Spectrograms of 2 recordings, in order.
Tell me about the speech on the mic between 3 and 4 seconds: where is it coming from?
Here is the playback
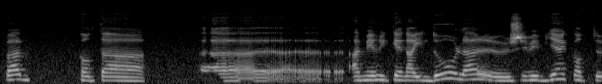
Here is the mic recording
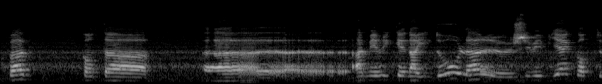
echo only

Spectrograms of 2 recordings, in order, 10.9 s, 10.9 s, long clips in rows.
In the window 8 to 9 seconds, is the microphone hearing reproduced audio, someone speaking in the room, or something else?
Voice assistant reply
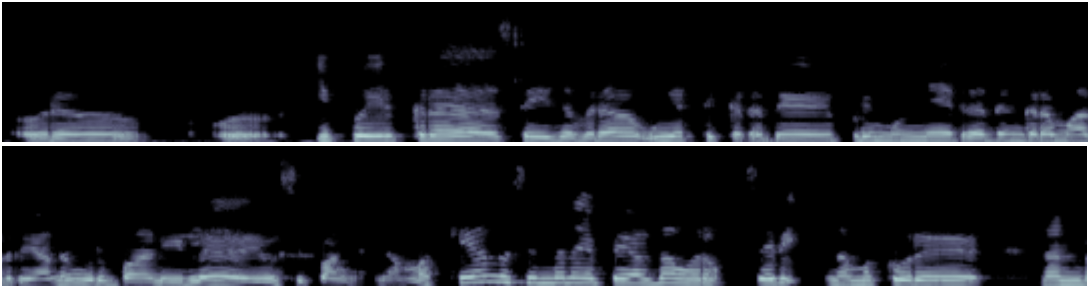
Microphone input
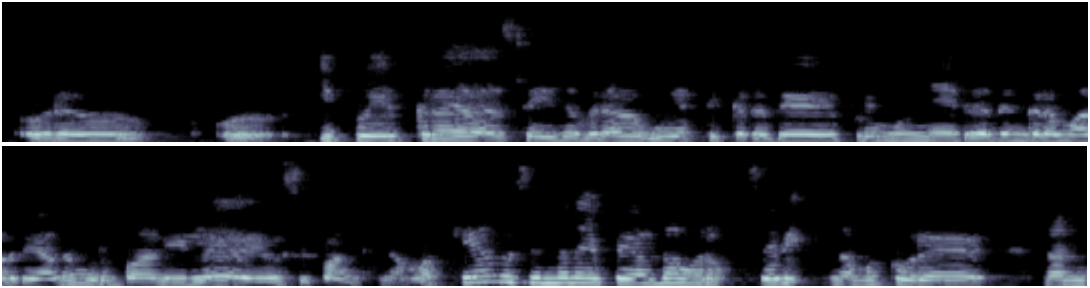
echo only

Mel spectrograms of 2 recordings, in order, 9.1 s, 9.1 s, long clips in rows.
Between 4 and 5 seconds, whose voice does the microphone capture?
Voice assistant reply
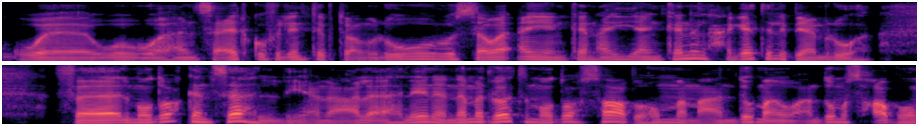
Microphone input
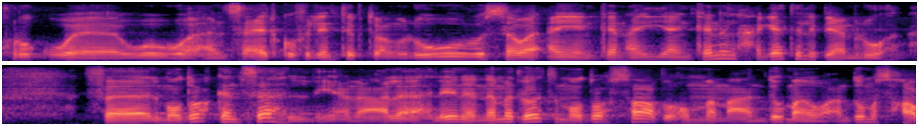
echo only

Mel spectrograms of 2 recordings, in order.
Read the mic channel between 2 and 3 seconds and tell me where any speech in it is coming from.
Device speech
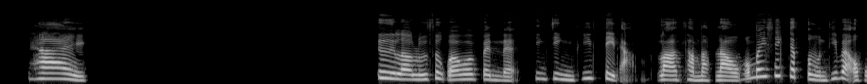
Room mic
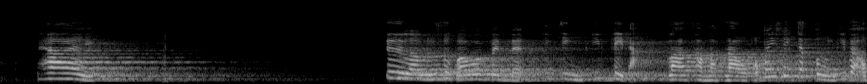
neither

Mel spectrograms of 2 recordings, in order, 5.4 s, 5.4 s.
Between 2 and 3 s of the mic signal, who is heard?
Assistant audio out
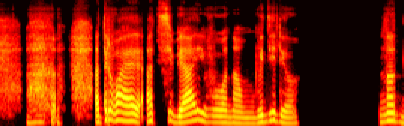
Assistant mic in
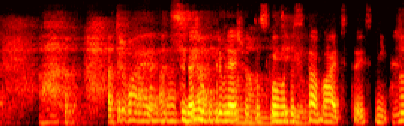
both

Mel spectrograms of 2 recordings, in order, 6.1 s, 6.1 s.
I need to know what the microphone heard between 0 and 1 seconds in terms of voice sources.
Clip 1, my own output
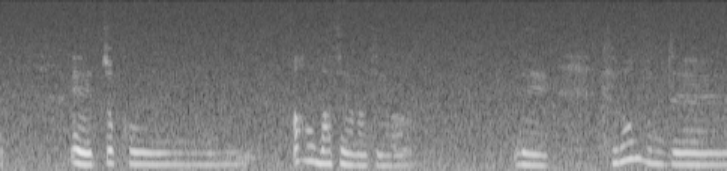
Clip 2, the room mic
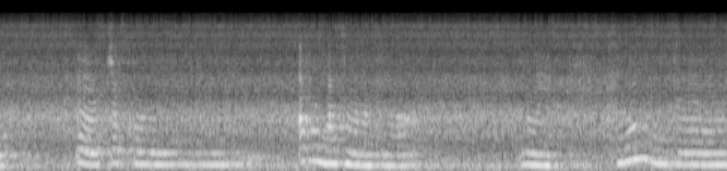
echo only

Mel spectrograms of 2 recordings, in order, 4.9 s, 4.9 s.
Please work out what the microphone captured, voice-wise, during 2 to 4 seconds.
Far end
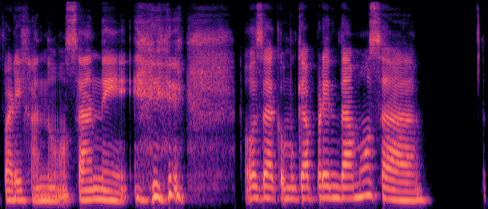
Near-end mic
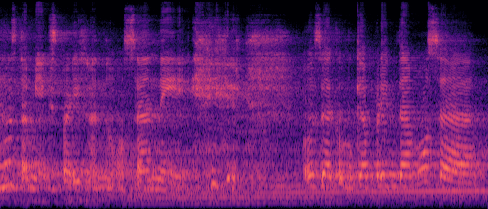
echo only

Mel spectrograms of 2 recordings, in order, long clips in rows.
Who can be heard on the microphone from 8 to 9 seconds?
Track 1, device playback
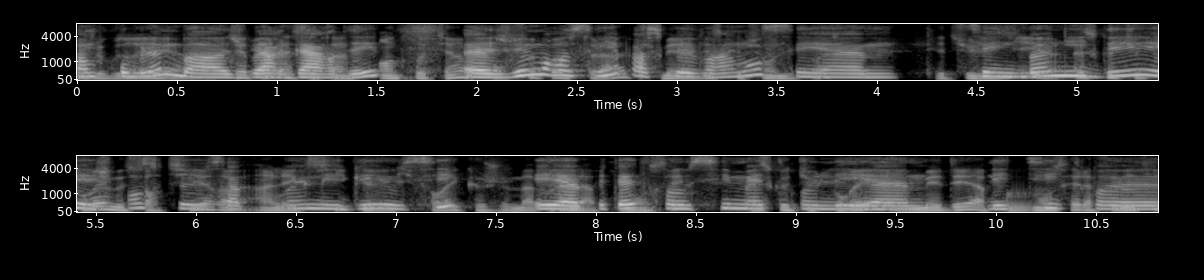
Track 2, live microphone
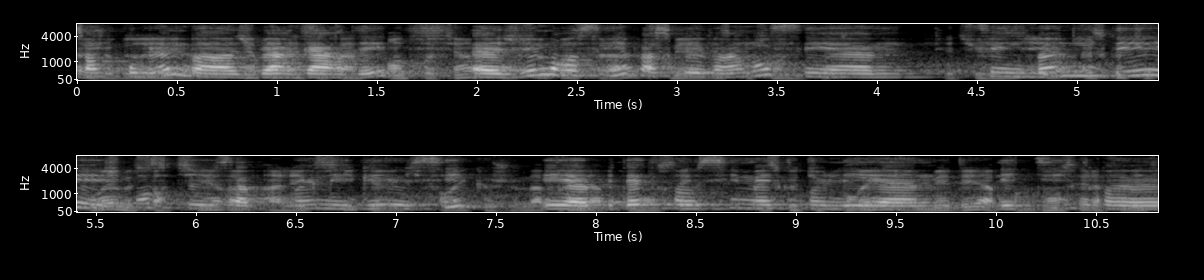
echo only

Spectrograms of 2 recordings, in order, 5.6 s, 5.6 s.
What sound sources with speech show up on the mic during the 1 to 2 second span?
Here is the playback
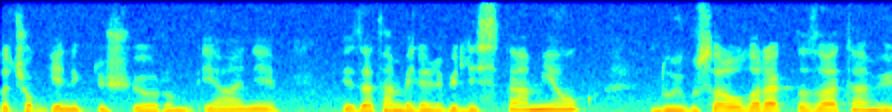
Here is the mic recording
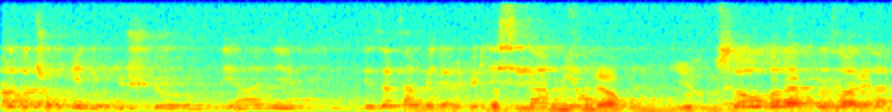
echo only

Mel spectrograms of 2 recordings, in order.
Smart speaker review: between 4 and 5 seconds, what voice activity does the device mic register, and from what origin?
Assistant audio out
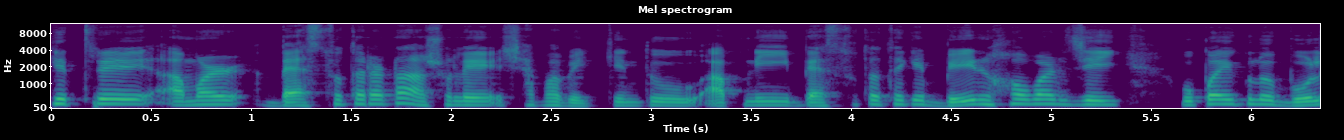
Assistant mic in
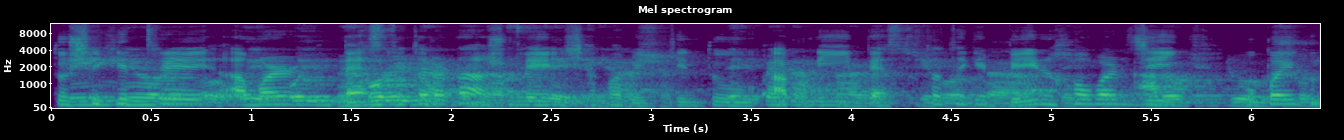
both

